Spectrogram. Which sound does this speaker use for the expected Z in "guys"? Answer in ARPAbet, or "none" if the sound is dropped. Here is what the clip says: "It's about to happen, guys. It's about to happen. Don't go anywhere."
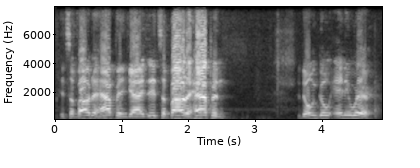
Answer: Z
